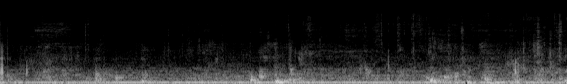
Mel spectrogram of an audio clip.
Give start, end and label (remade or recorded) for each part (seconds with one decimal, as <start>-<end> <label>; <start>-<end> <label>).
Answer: 0.0-3.4 remade; 3.4-4.4 recorded; 4.4-5.2 remade; 5.2-5.7 recorded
